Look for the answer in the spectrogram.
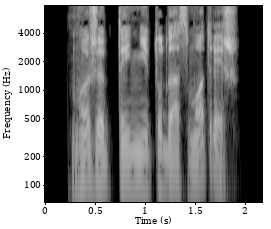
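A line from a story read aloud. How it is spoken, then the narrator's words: Amused snort. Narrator (Russian): хмыкнул я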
